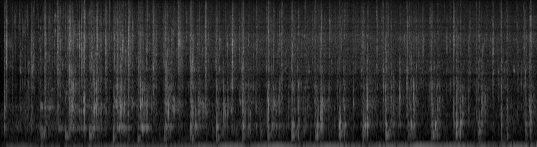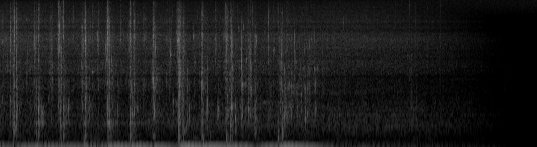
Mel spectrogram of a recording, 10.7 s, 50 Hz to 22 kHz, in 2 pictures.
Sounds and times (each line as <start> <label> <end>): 0.0 soda pouring 10.1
